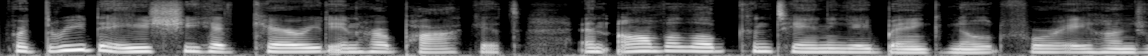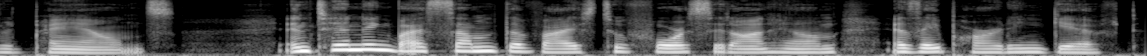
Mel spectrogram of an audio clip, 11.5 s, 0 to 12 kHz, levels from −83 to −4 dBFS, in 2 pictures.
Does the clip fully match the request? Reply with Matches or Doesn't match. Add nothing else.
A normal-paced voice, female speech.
Matches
